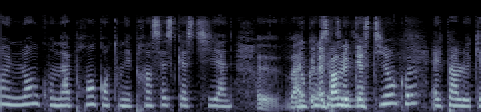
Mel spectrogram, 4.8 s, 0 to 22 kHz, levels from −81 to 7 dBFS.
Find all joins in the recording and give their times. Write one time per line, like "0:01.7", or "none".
0:02.6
